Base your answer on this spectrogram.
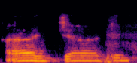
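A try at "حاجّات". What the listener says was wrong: Pakai tasdid ya. Kalau tidak pakai tasdid nanti hajat, kebutuhan-kebutuhan. Ini hajatun karena mufradnya adalah hajatun, pakai tasdid.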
